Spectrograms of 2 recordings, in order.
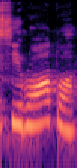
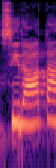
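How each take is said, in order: First: The r is said full and heavy. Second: The r is said thin and light. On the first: The speaker calls it right. "बल्कि सिरात्वा मोटा पढ़ेंगे" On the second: The speaker calls it wrong. "सिराता नहीं"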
